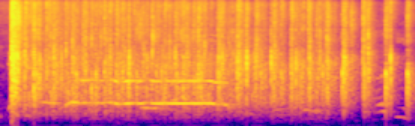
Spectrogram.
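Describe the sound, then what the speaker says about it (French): A crowd in a prison breaks into loud clapping that swells, then thins into scattered claps, with voices carrying over the start. "On applaudit."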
